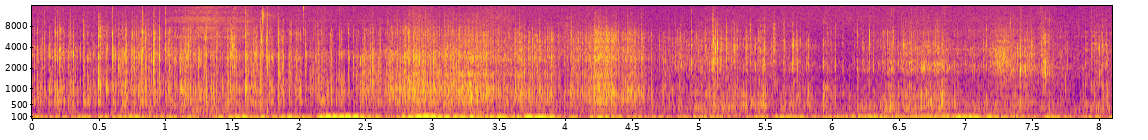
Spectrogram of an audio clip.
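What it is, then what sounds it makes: Silicone scrubbing glove. An empty purple silicone bristle glove is held and squeezed in bare hands, then fingertips scratch its bristled palm. Soft, crackly rustling and scratching rise in bursts, loudest in the middle of the clip, over a steady low hum.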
